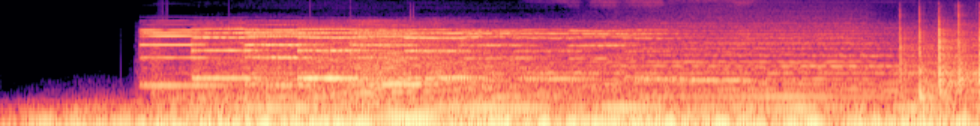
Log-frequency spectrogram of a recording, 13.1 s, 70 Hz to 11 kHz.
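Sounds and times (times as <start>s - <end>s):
two-tone police siren: 1.9s - 10.1s.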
